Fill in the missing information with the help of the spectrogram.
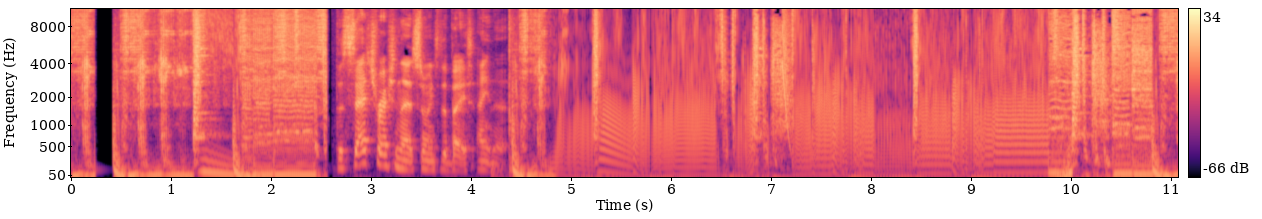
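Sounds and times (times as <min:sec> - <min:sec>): deep sub-bass: 0:00.0 - 0:02.5, 0:04.4 - 0:11.0.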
